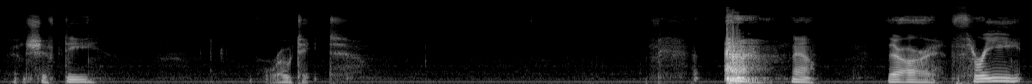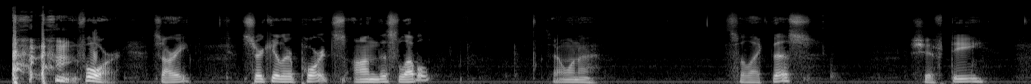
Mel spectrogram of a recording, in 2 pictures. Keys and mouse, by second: 0.5 shift+d, 2.2 r, 6.0 middle click, 7.2-9.1 middle drag, 14.3 middle click, 15.1 middle click, 15.3 middle click, 17.5-19.4 right drag, 19.4 shift+d, 20.1-20.6 drag.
